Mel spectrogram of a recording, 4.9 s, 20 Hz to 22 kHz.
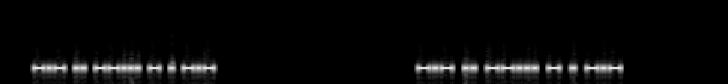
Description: Morse code, heard as a keyed tone, about 44 wpm, 700 Hz. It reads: KI7TEK KI7TEK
